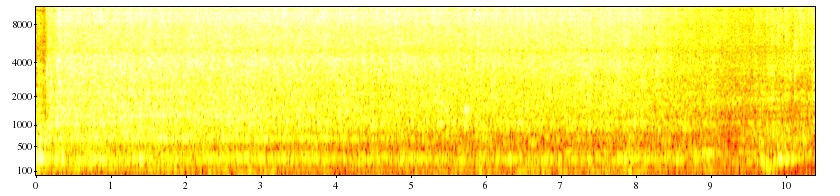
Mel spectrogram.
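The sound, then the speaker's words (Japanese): A toilet flushes in a long, loud rush of water that holds steady for several seconds and then slowly tapers as the bowl refills. “そんな月曜朝一うんちレポートでした。それじゃあ会社に行かなきゃいけないので。流します”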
